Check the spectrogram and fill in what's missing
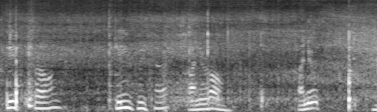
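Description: Onion and coconut masala frying in oil gives a soft, continuous sizzle heard beneath intermittent talking.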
